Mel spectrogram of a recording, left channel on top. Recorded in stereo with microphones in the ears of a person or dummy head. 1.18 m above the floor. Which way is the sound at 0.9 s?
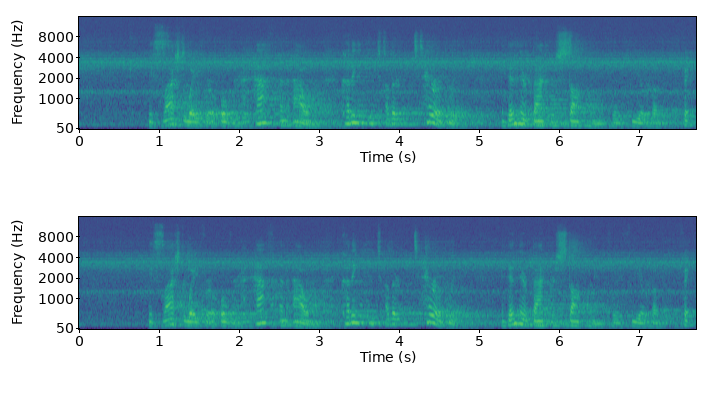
5° right (ahead or behind).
